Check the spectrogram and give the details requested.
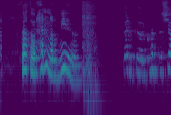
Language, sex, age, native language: Icelandic, male, 10, Icelandic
